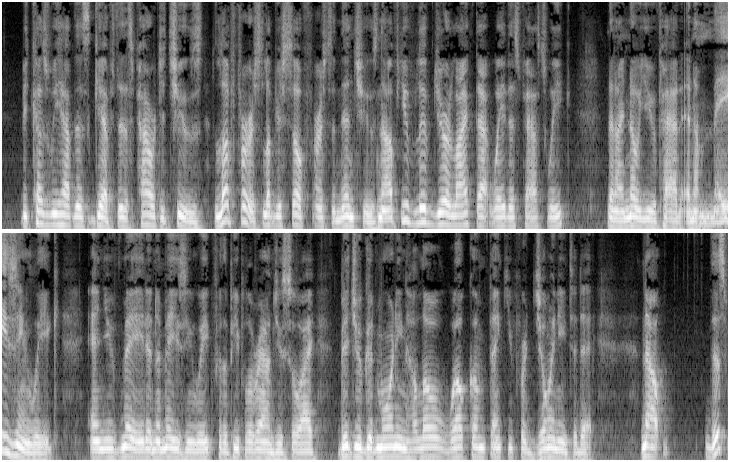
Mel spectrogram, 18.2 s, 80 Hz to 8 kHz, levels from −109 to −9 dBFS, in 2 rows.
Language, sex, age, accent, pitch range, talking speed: English, male, 50-69, American, 105-145 Hz, 205 wpm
